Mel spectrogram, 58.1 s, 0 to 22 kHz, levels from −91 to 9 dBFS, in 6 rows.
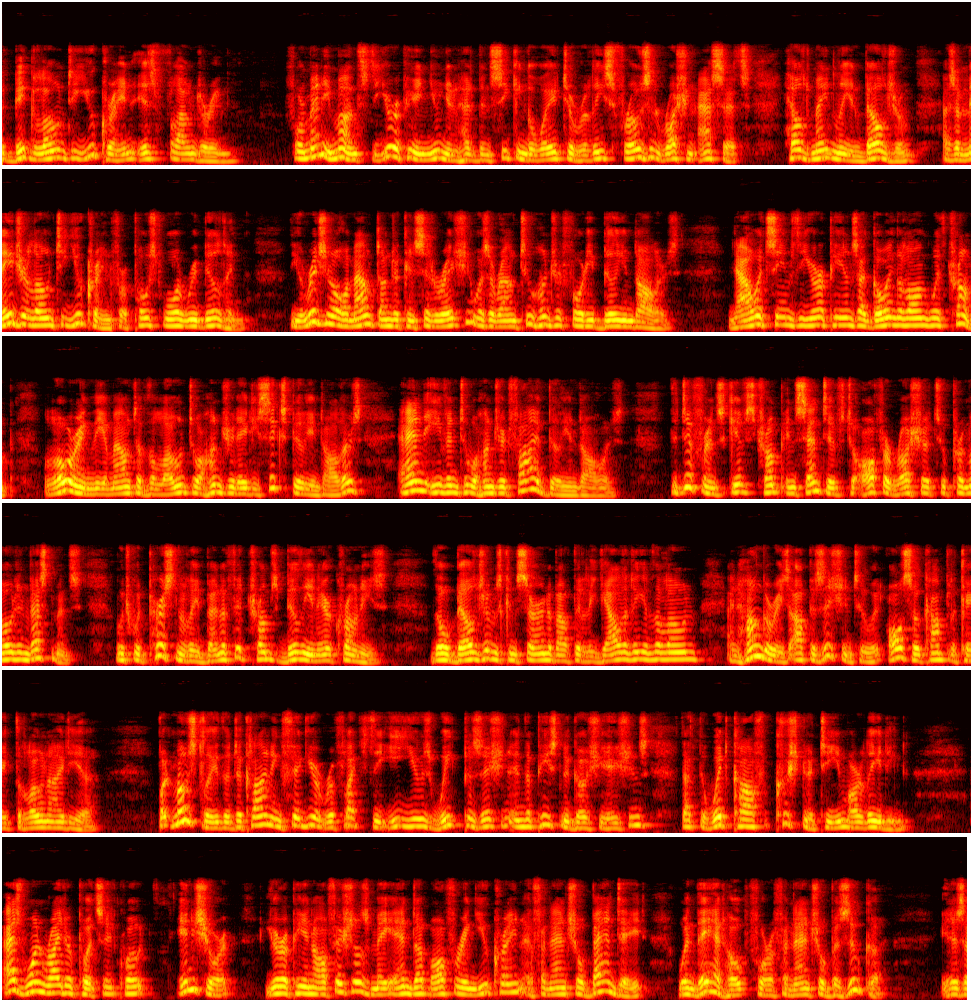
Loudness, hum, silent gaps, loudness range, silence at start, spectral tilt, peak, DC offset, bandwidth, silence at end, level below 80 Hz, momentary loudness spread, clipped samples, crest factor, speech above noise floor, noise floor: -22 LUFS; none; none; 3 LU; 0 s; -5.5 dB/octave; -2 dBFS; under 0.1%; 7.8 kHz; 0 s; -62 dBFS; 9 LU; under 0.1%; 20 dB; 37 dB; -58 dBFS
